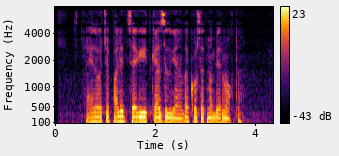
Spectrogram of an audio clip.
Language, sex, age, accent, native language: Uzbek, male, 25-34, Qashqadaryo, Uzbek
